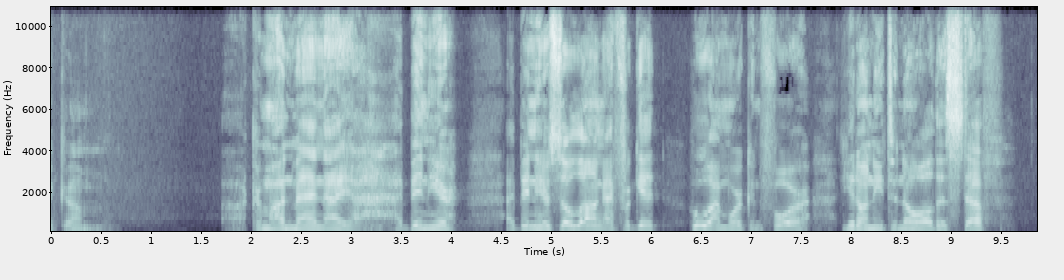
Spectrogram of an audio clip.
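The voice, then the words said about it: Character voice of a lobster man. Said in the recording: “I'll do this in his voice”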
